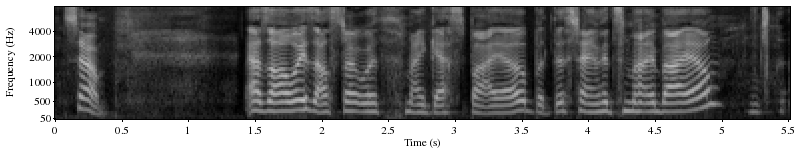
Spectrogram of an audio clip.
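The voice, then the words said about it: Voice sounds off, allergy-affected. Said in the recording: “my voice sounds weird this week, it's because allergies are really high”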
